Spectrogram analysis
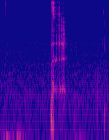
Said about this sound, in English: Just a burp.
